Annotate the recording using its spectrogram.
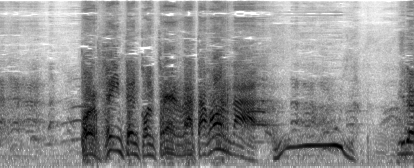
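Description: A speaker answers loudly and expressively into a microphone.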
